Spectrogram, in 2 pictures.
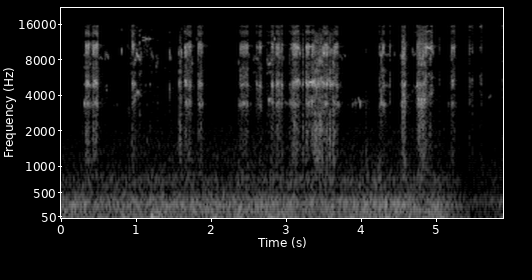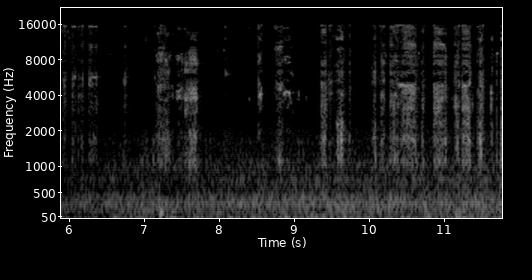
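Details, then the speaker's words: Veterinarian performing a dental scaling on an anesthetized 4-year-old dog with significant tartar buildup: scraping, rasping bursts with a high-pitched instrument hiss as tartar is removed. "yep so you can see significant Dental tar to build up here I'm going to start cleaning this side"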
